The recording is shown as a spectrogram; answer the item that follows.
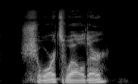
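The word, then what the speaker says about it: Swartzwelder: First of all, one word, three syllables, Schwartzwelder.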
